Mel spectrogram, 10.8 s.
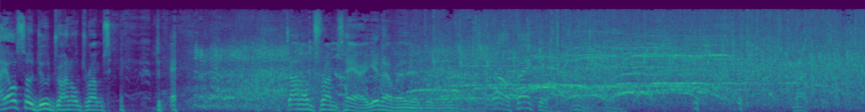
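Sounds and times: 
speech: 0.0s - 2.7s, 3.6s - 7.5s, 8.7s - 9.4s
laughter: 1.5s - 6.6s
audience applause: 3.3s - 10.8s.

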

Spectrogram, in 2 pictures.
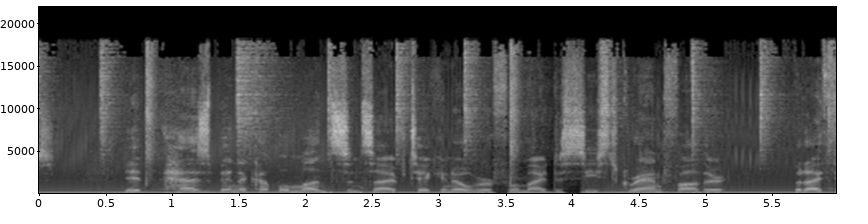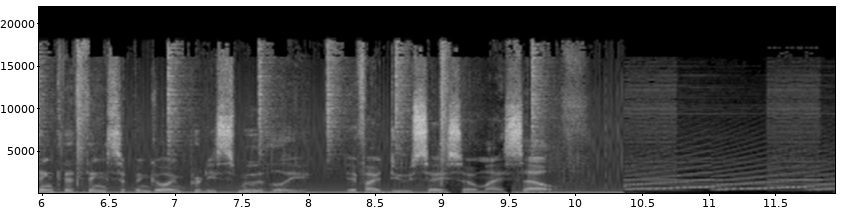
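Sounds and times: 
speech: 0.6s - 10.2s
alarm going off: 10.4s - 11.9s.

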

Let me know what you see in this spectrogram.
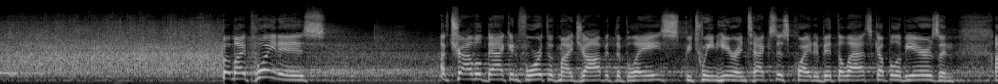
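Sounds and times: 
applause: 0.0s - 2.6s
speech: 2.4s - 3.6s, 4.4s - 9.9s.

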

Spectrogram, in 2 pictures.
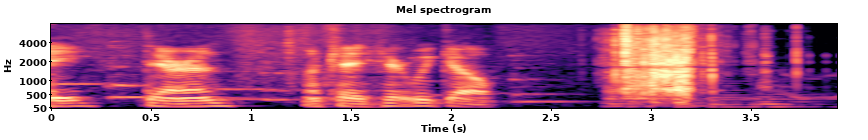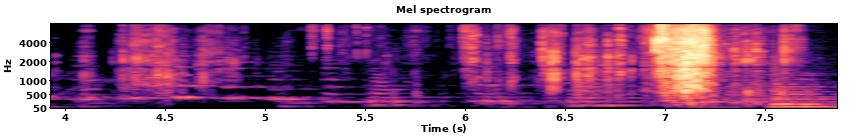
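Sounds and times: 
speech: 0.0s - 2.3s
celery stalk crunched and snapped as bone-crushing foley: 2.7s - 7.8s.

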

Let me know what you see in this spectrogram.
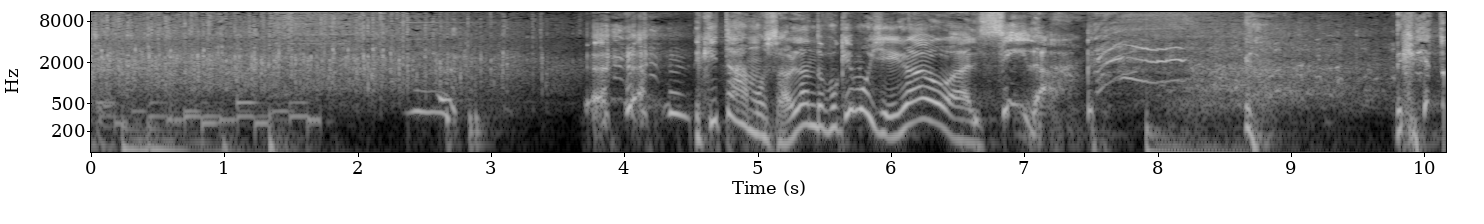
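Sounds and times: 
applause: 0.0s - 4.0s
laughter: 3.7s - 4.6s, 7.5s - 10.1s
speech: 4.4s - 7.8s, 8.7s - 8.9s, 9.8s - 10.1s.

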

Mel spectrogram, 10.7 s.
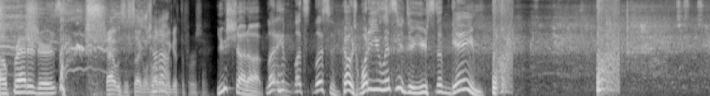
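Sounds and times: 
speech: 0.0s - 7.8s
fart: 7.4s - 7.8s, 9.0s - 9.4s.

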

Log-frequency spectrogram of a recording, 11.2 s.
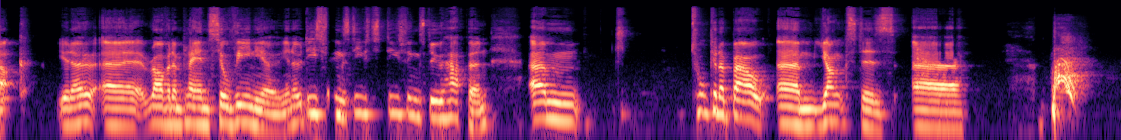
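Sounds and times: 
speech: 0.0s - 6.3s, 6.9s - 9.7s, 10.4s - 10.9s
sneeze: 10.5s - 11.0s.

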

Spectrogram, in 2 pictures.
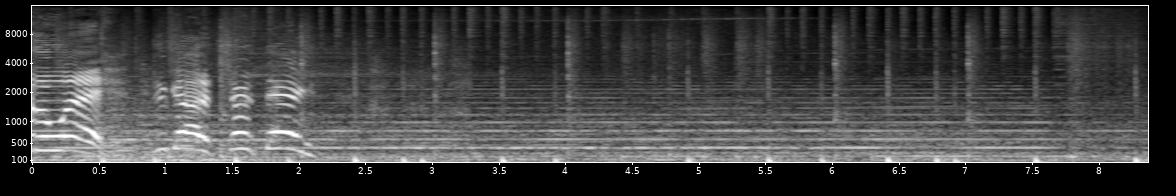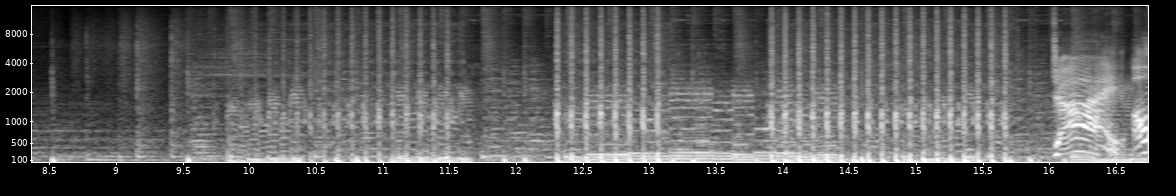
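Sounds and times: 
speech: 0.1s - 2.3s, 16.0s - 16.7s
machine gun fire: 9.8s - 16.0s.

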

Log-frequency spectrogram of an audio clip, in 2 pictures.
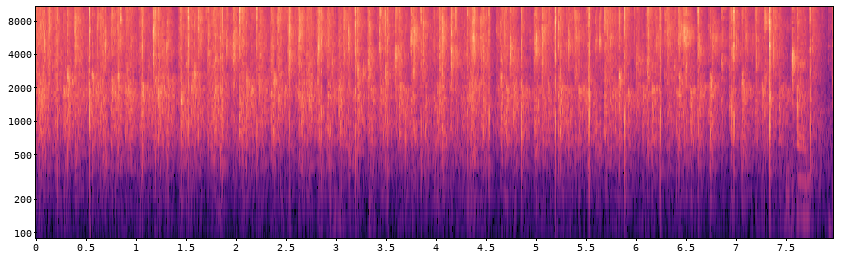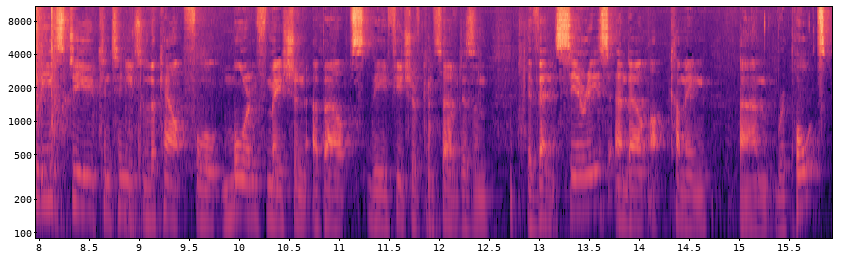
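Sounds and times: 
audience applause: 0.0s - 8.5s
speech: 8.0s - 15.9s.

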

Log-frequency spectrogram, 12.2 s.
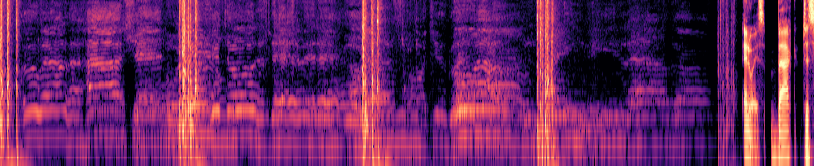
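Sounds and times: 
axes chopping logs: 0.0s - 0.4s, 2.7s - 3.1s
prison work song sung by Black men: 0.0s - 10.7s
speech: 11.2s - 12.2s.

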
